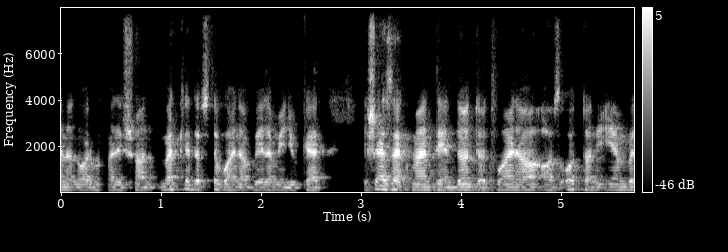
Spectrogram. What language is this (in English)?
Hungarian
